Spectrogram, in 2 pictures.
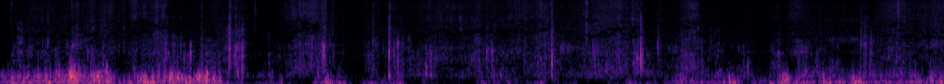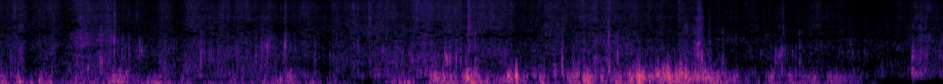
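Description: Footsteps swish and rustle through tall grass.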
